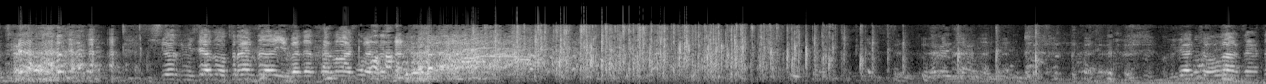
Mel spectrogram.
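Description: A group of men talk and laugh loudly nearby.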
